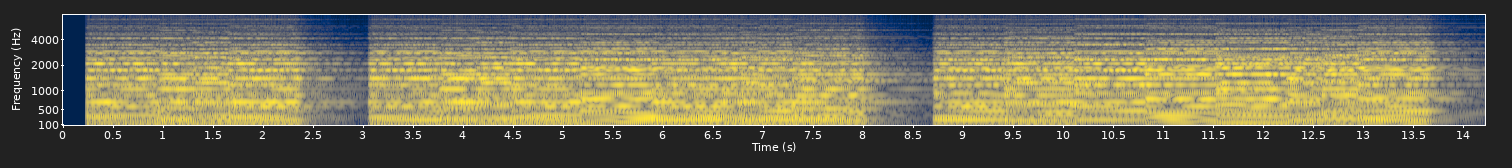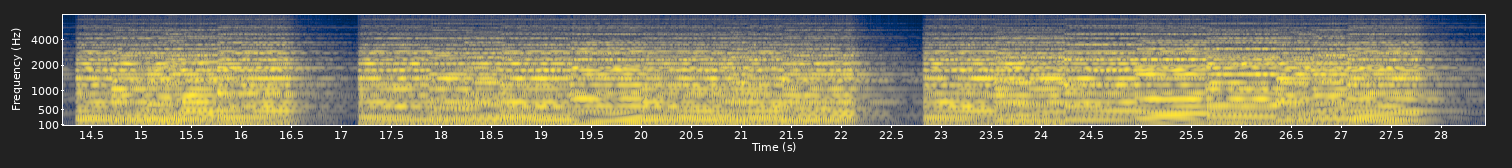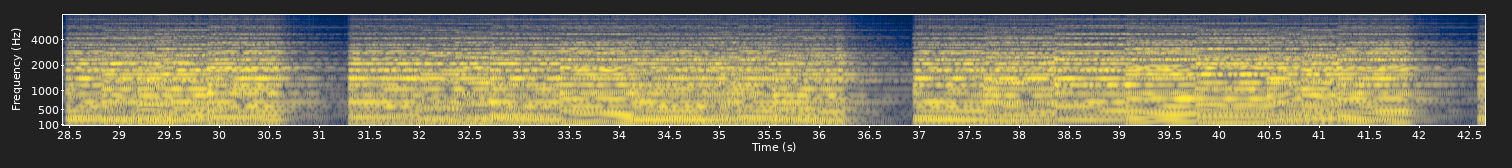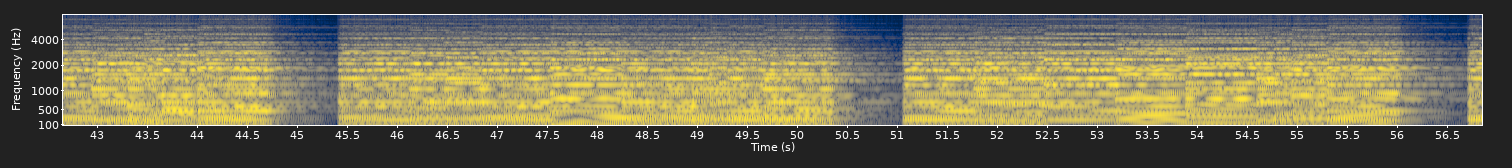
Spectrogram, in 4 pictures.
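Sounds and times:
organ: 0.0 - 56.8.

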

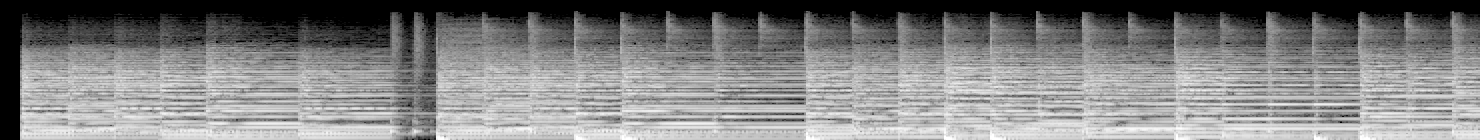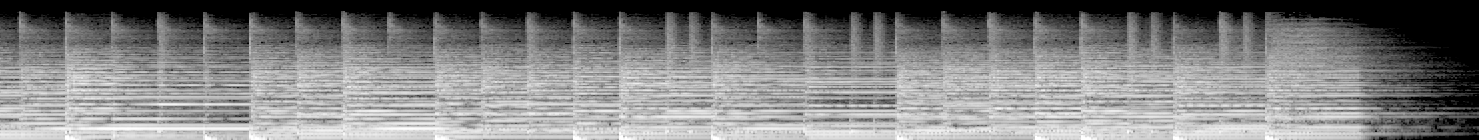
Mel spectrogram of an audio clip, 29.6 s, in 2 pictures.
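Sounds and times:
rock music: 0.2 - 28.8.

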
